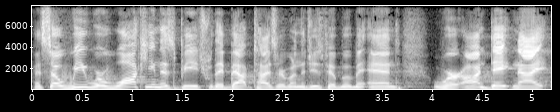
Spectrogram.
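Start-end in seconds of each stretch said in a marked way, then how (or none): none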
